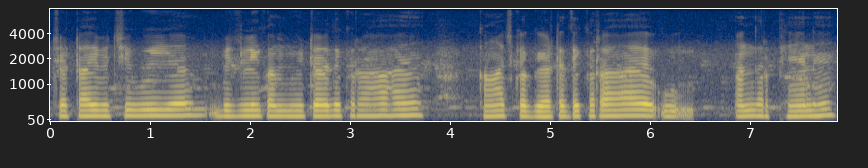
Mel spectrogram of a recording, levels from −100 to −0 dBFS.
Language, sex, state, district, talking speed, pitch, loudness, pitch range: Hindi, male, Uttar Pradesh, Gorakhpur, 150 wpm, 150 Hz, -20 LUFS, 145-155 Hz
